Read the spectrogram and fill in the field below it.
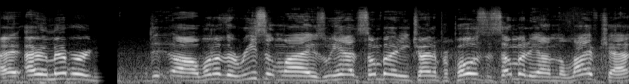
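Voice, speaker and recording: A man's high, raised and projected voice with an American accent, ordinary pitch variation and a fairly quick pace, over noticeable background noise. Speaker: livestreamer plowing snow. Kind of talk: live stream chat reading. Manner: casual, conversational.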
